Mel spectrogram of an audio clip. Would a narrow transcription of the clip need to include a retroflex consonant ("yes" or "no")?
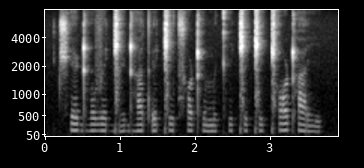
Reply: yes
